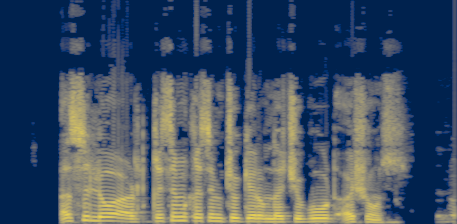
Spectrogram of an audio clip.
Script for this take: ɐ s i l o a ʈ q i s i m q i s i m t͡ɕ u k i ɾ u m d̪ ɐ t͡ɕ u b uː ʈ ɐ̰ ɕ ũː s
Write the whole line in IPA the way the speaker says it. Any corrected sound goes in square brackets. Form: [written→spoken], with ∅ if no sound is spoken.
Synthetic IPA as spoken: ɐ s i l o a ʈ q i s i m q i s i m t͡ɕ u k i ɾ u m d̪ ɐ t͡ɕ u b uː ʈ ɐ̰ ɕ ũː s

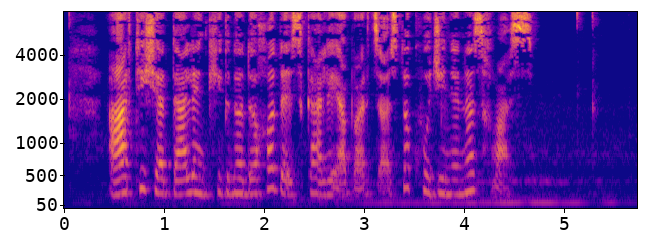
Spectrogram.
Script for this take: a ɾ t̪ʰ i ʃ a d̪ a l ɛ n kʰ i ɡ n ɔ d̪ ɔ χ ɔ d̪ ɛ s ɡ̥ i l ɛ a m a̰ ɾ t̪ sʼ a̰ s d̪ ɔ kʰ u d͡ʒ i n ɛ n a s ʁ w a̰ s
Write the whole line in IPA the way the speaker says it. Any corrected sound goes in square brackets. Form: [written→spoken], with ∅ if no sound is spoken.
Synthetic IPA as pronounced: a ɾ t̪ʰ i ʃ a d̪ a l ɛ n kʰ i ɡ n ɔ d̪ ɔ χ ɔ d̪ ɛ s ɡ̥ [i→a] l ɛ a [m→b] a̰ ɾ t̪ sʼ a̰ s d̪ ɔ kʰ u d͡ʒ i n ɛ n a s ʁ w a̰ s

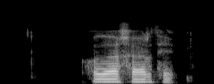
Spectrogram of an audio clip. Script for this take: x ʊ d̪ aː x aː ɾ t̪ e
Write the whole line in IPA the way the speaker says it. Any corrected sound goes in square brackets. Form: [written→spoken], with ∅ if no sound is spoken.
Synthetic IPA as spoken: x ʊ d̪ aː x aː ɾ [t̪→t̪ʰ] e

